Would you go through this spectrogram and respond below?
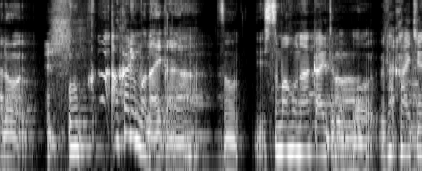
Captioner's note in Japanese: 笑い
